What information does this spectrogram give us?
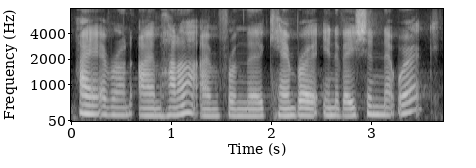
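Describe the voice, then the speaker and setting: A woman's voice: medium pitch, steady tone, brisk. A woman who supports startups at an innovation network, introducing herself to a panel in a friendly way with frequent fillers.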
